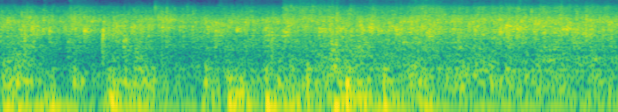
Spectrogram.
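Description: Crumbled bacon sizzles on a hot griddle in a faint, steady hiss with fine crackles running evenly throughout, with no talking.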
